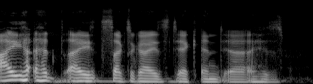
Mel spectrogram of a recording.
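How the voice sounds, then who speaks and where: A woman with a very deep, low voice speaks in a Canadian accent. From Canada. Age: 30s. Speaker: stand-up comedian. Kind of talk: casual chat.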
